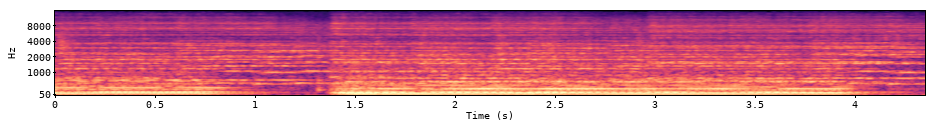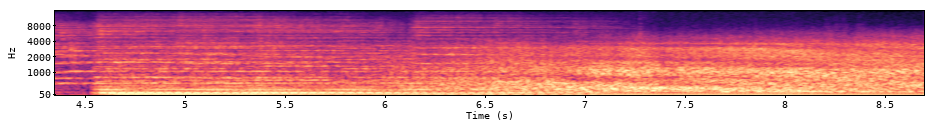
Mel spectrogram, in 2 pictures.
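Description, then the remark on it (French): A small private plane's engine drones loudly, its steady hum shifting pitch twice before a rush of wind-like noise builds over the final seconds; the private plane is flying Maurice to Lyon, due to land at Saint-Olas airport. “Maurice va à Lyon en avion privé.”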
